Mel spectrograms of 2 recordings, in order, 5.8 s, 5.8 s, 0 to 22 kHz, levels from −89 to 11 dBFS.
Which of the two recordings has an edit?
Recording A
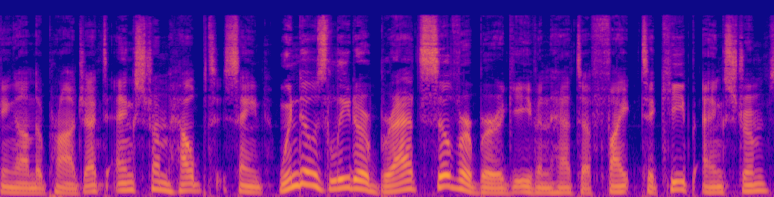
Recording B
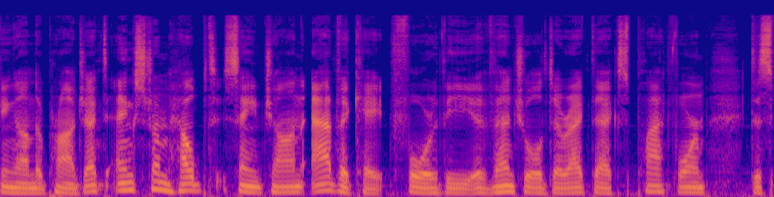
A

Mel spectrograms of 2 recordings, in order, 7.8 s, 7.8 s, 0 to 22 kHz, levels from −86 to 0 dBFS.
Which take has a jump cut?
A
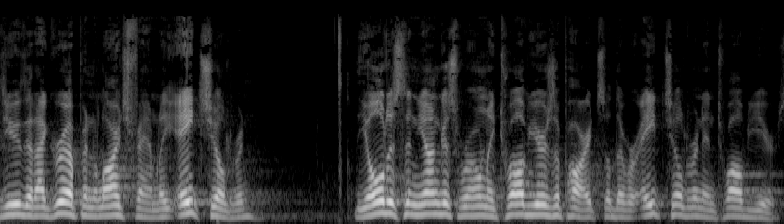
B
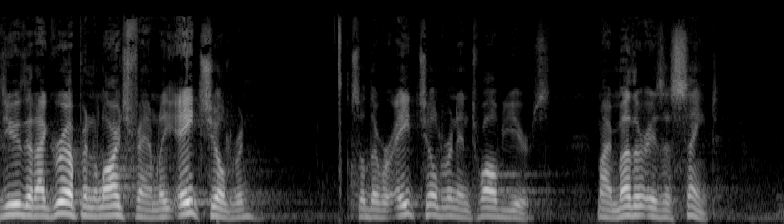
B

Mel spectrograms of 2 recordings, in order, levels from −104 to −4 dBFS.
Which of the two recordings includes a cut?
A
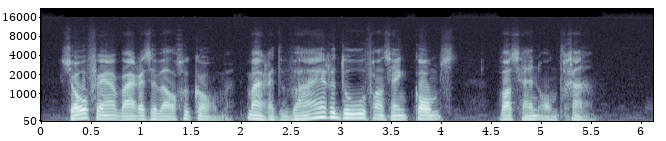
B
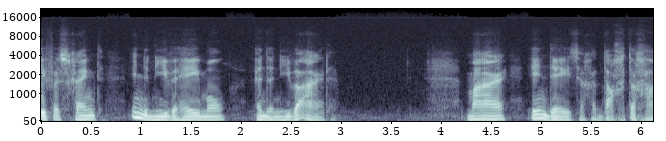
A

